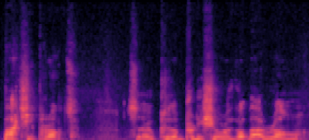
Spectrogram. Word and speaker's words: Baceprot: message basically saying that he believes the c is pronounced with a c h so yeah i believe it's voice of batty plot so because i'm pretty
